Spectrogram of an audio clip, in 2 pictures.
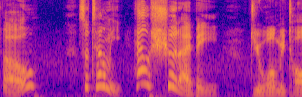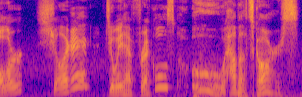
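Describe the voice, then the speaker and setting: An actor in an audio drama playing a playful, needling supernatural being who poses as a best friend, with theatrical, drawn-out teasing. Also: medium pitch, huge pitch swings. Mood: gleeful, coaxing.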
